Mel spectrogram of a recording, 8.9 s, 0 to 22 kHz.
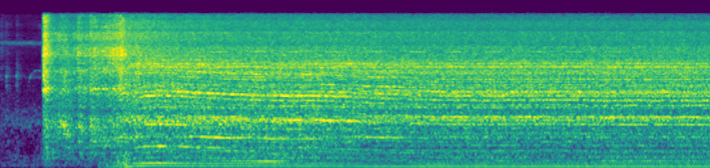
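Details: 2008 Mercedes-Benz C300 V6 with stock exhaust, cold start and revving: a loud, steady high-pitched whine over a fast idle from a failing alternator. Replacing the alternator removed the noise.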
